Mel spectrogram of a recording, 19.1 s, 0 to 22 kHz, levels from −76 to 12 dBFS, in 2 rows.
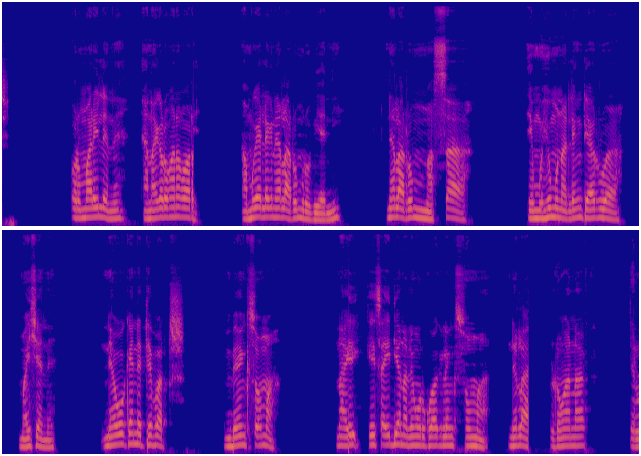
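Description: Short blips break into the speech at 2.86, 14.75 and 17.44 s. Each is damaged data in a compressed stream: corrupted bytes make the decoder misread the frame there and lose sync until it locks onto the next valid frame header.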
